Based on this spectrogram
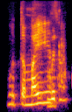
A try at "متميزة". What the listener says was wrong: Here we read it mutamayyazatun. The ya should have a fatha. Mutamayyazatun.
